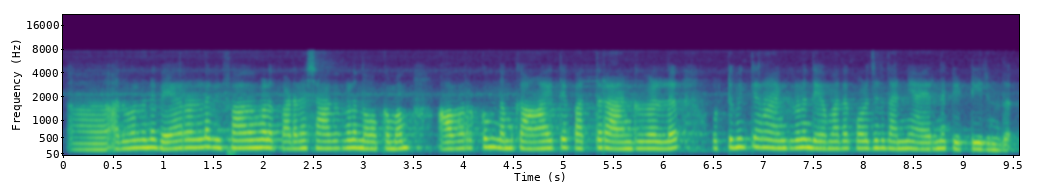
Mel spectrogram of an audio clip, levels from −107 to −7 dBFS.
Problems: background sounds at intervals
